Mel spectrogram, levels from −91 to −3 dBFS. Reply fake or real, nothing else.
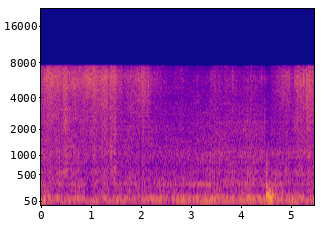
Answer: fake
